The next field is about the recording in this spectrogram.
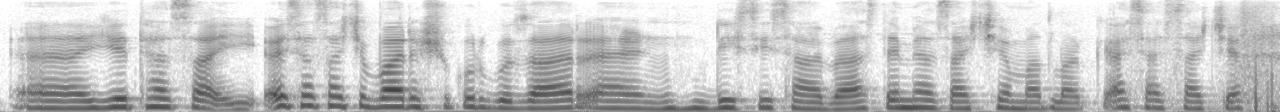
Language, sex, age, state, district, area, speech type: Kashmiri, female, 18-30, Jammu and Kashmir, Baramulla, rural, spontaneous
